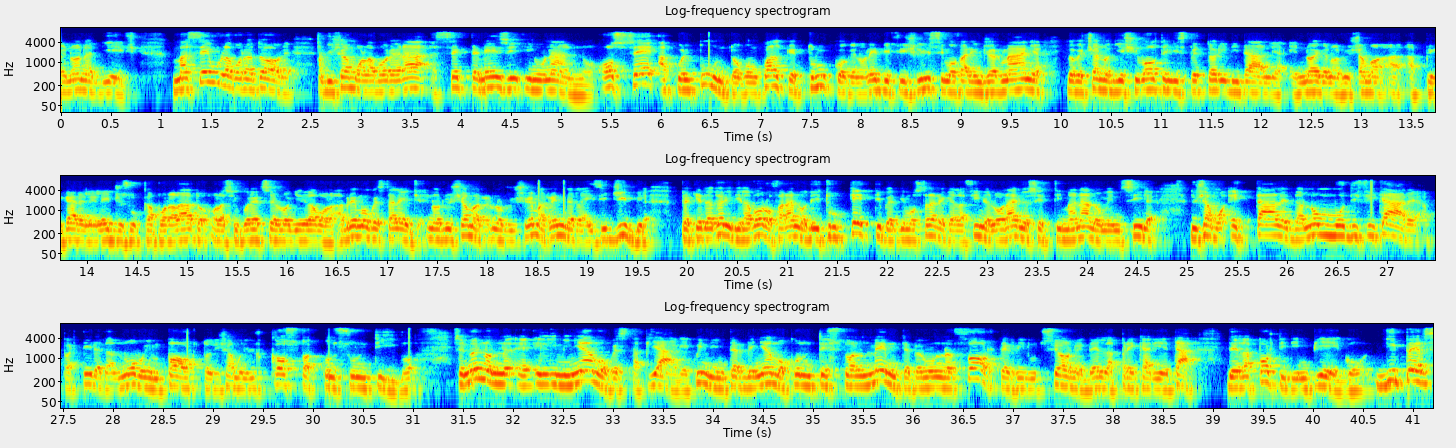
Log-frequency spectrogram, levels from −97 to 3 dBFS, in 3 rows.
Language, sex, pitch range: Italian, male, 130-170 Hz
